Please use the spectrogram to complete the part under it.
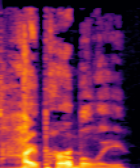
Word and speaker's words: hyperbole: It's hyperbolic, but it's hyperbole.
